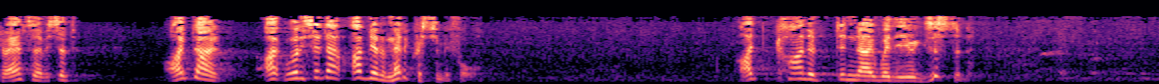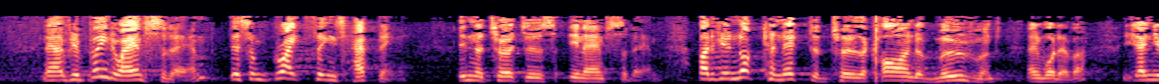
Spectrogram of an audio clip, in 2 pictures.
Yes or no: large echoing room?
yes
